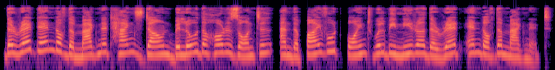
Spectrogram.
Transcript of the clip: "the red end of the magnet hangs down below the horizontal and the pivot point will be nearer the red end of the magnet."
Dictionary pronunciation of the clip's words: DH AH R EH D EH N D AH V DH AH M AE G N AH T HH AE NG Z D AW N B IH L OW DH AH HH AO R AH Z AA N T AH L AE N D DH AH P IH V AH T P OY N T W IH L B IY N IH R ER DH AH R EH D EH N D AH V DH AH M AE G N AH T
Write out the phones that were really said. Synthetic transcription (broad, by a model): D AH R EH D EH N D AH V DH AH M AE G N AH T HH AE NG Z D AW N B IH L OW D AH HH AO R AH Z AA N T AH L AE N D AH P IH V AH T P OY N T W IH L B IY N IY R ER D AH R EH D EH N D AH V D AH M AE G N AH T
